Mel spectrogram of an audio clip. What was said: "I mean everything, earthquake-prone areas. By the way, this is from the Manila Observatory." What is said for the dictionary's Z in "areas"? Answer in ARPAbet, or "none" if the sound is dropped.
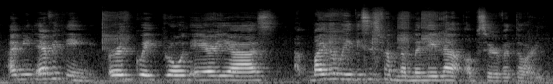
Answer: S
